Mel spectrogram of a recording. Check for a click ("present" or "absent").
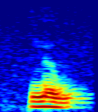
absent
